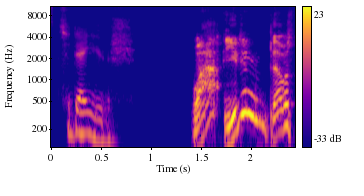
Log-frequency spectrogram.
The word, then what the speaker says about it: Tadeusz: It's Tadeusz.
